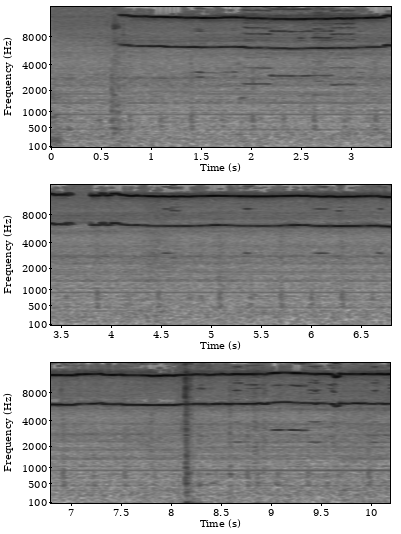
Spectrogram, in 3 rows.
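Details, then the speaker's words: National NV-G12 VCR during tape playback: faint steady high-pitched squeal with light regular ticking, suspected excessive back tension, since slightly releasing the tension stops the noise; picture is fine. "still don't know what why is it making that noise I think what's happened is the uh the back tension is doing this that cuz if I release the tension slightly it will stop making the noise"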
